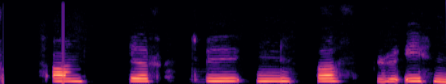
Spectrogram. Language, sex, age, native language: Icelandic, male, 7, Icelandic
